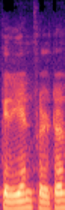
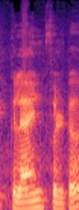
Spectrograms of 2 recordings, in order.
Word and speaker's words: Klinefelter: इसको बहुत सारे लोग क्लियन-फिल्टर सिंड्रोम भी कहते हैं, लेकिन एक्चुअली जो इसका प्रोनाउंसिएशन है वो है क्लाइनफिल्टर सिंड्रोम।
